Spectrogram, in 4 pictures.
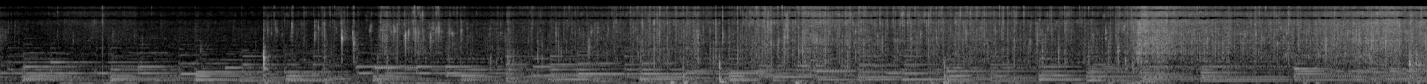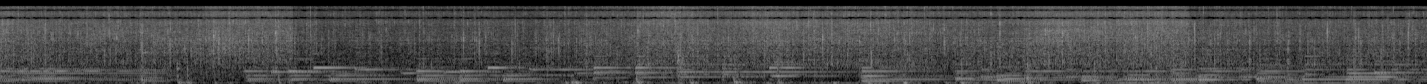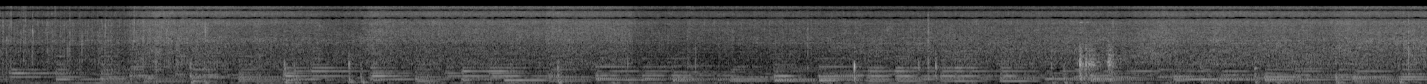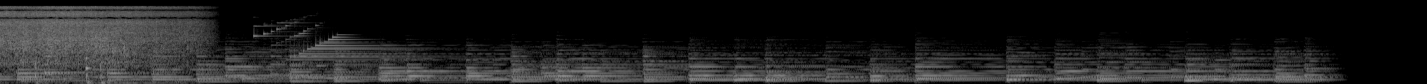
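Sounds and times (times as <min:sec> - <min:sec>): oil sizzling in a wok: 0:00.0 - 0:45.0.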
